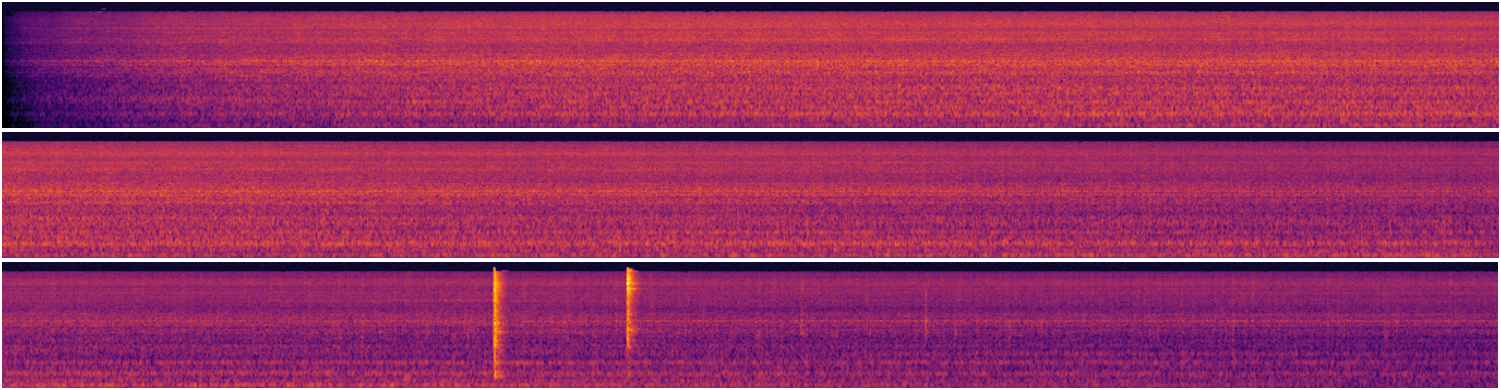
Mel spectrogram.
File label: household kettle boil short already hot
